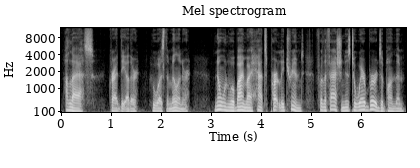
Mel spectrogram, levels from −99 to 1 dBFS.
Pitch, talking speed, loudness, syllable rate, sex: 115 Hz, 215 wpm, -20 LUFS, 6.1 syllables/s, male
